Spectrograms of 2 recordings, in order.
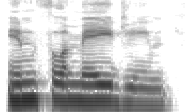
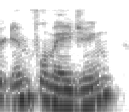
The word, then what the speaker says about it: inflammaging: So I saw the term coined inflammaging. What are What's that about? What is it? That's great. And And it can be pronounced either inflammaging or inflammaging. Inflammaging. You'll hear it both ways.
